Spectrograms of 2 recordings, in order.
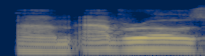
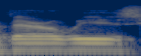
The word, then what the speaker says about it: Averroes: So you've asked me to talk about Averroes or Averroes. He's pronounced different ways, but originally it's an Arabic name, Ibn Rushd.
